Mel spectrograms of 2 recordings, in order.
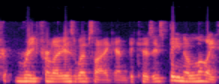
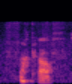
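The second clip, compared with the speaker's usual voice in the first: usual speaking voice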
